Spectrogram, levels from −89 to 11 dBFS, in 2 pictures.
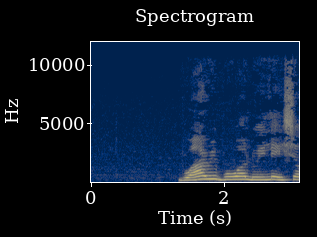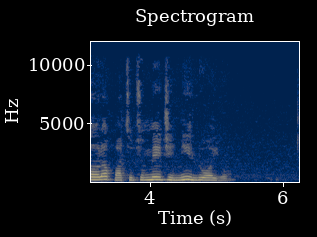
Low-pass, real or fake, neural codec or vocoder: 10.8 kHz; real; none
